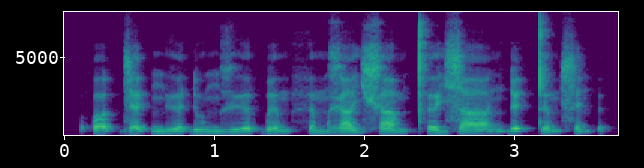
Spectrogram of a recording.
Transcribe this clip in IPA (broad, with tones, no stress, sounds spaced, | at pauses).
ʔ ɔ˦˥ t̚ z ə˦˥ t̚ ŋ ɨ˧˩ ə̯ ɗ u˨˦ ŋ ɣ ɨ˨˩ ə̯ ɓ ə˧˩ m h ə˧ m ɣ a˨˩ j x a˧ m t̪ʰ ə˧ j z aː˧˩ ŋ ɗ ə˦˥ t̚ t̪ ə˧˩ m s ə̰˧˨ n ʔ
